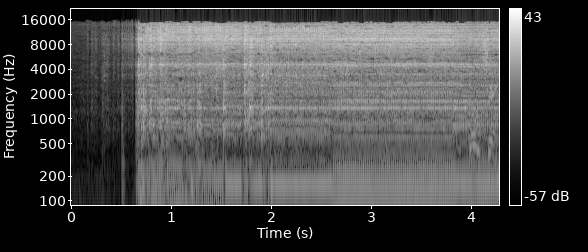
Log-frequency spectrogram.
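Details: Sinclair Z50 vintage DIY amplifier module on a bench supply set to 10 volts, fed from a laptop with a poor connection: sudden loud, steady buzzing drone; cause not confirmed.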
